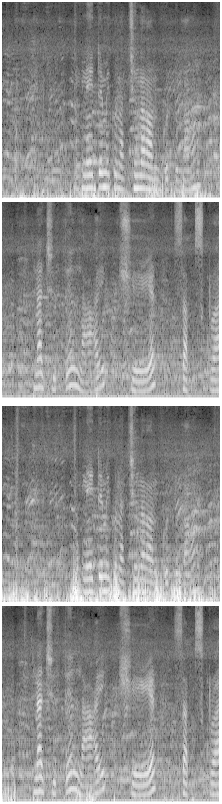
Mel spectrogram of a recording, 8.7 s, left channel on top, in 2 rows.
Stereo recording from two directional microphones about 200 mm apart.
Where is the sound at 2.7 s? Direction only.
15° left (ahead or behind).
